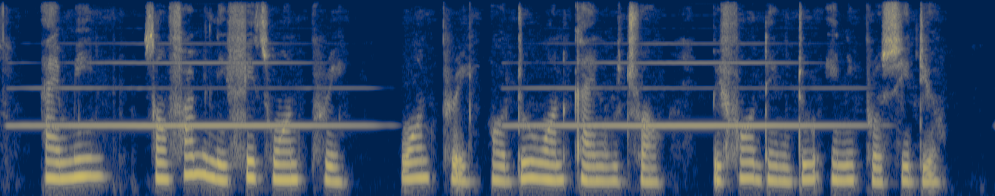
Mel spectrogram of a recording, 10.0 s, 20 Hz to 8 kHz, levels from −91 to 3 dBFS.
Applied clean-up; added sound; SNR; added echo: none; Wind instrument, woodwind instrument; 12 dB; none.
